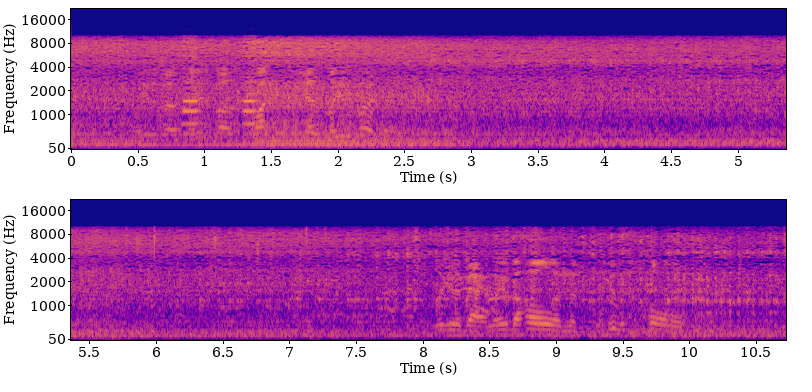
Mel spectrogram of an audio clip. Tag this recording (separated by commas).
Speech, Vehicle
